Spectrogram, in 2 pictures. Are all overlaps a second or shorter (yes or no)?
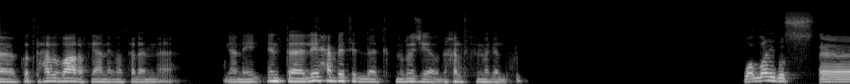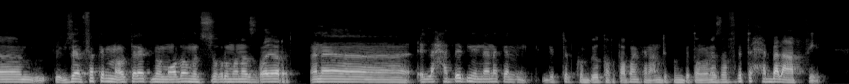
yes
